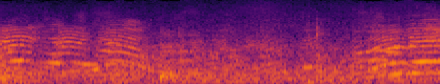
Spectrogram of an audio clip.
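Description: Overlapping chatter of several voices talking and calling out, with no clear words.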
